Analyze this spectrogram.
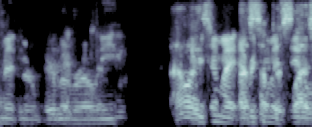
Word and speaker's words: Mulroney: And then Maroney's character, did I say that wrong? Dermot Monroe. How do I pronounce his name? Dermot Mulroney.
